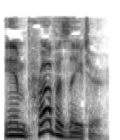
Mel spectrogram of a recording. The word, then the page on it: improvisator: British English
